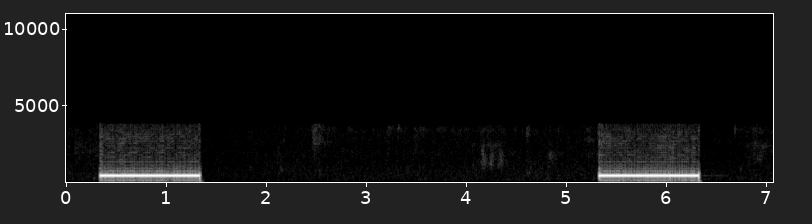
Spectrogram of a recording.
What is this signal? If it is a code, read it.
Ringback tone (China, 450 Hz).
